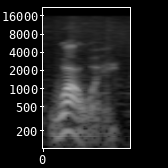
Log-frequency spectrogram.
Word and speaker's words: Huawei: No es Huawei ni Huawei, no, se dice Huawei. Ah, Huawei. Porque son dos sílabas chinas, que es Huawei. Pero entonces la pronunciación es Huawei.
